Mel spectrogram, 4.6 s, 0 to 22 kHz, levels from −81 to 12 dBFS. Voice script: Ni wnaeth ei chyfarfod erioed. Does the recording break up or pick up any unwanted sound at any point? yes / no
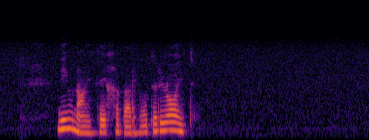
no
